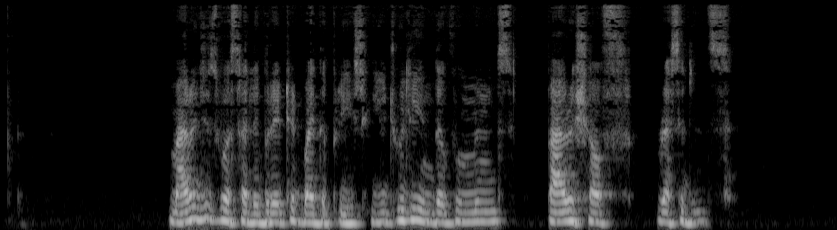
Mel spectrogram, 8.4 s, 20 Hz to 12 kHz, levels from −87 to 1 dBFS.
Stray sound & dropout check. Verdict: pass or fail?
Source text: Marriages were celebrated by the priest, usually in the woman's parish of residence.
pass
